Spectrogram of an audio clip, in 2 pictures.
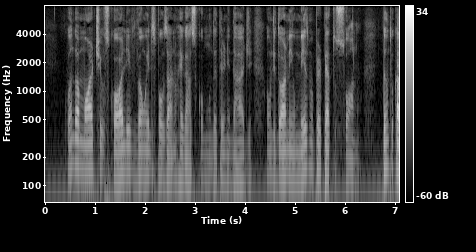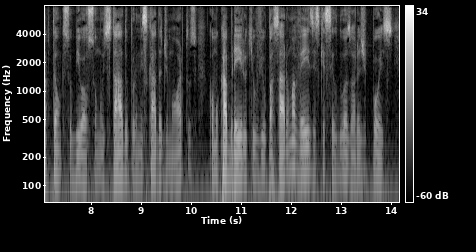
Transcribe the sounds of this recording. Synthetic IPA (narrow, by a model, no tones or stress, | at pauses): kwɐ̃nd̪ʊɐmɔɾt͡ʃɪʊskʰɔʎɪvɐ̃w̃elɪspowza̰ɾnʊɦeɡasʊ̥komũd̪ɐet̪eɾnid̪ad͡ʒɪ | õd͡ʒɪd̪ɔɾmẽj̃ʊmezmʊpeɾpɛt̪ʊsõnʊ | t̪ɐ̃nt̪ʊːkapi̥t̪ɐ̃w̃kɪ̥subiwawsumʊɪst̪a̰d̪ʊpoɾũmɐɪskad̪ɐd͡ʒɪmɔɾt̪ʊs | kõmʊkabɾejɾʊkɪʊviwpasaɾũmɐvejzɪskesewd̪uɐzɔɾɐzd͡ʒɪpojs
